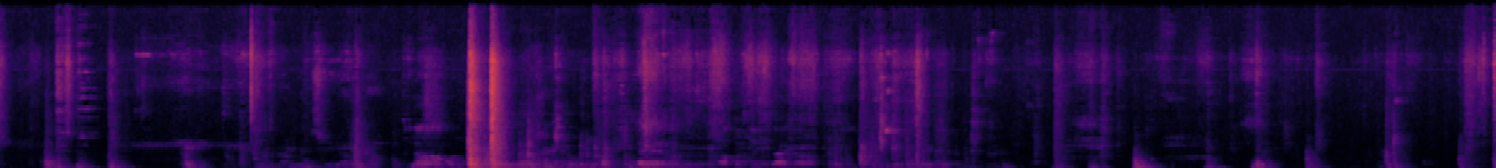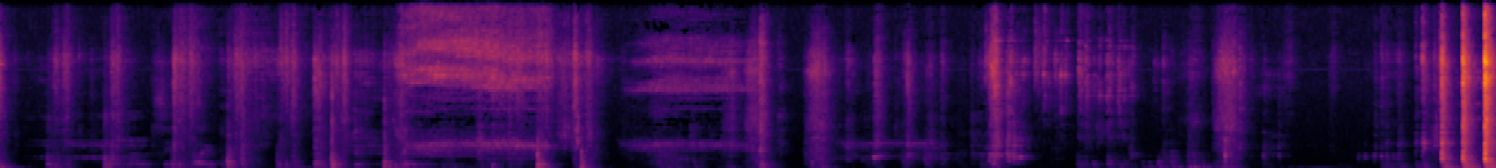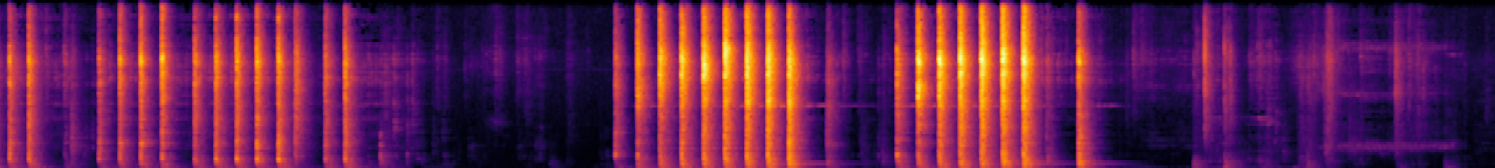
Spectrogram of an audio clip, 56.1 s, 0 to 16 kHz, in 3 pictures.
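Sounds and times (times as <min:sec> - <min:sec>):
hammer driving nails into wood: 0:36.6 - 0:42.4, 0:45.1 - 0:48.0, 0:48.6 - 0:51.3.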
